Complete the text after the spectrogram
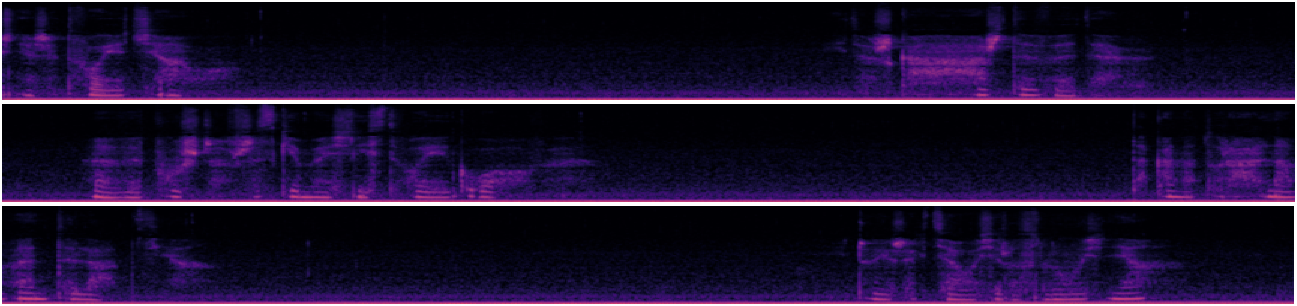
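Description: A woman speaks calmly and slowly through a headset microphone on an online call, with long pauses.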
